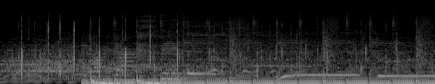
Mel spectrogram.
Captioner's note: audience applauding and cheering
